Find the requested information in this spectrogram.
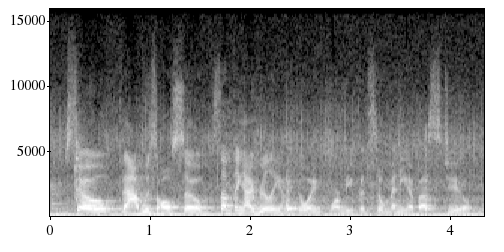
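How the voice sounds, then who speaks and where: Speaking at a moderate pace and medium pitch, a woman is heard with noticeable background noise and audible room echo. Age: 40s. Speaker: patient sharing her story. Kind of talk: personal testimony at a cooking demo. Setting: live demo kitchen with audience and Zoom. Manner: halting, many fillers.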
